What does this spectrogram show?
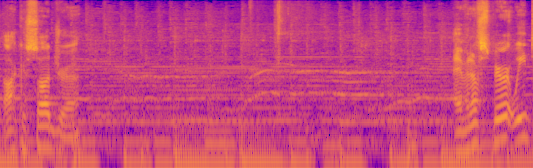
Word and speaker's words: Arasodra: So, it's not Aasodara with the you remove one of those letters. Arasodra.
